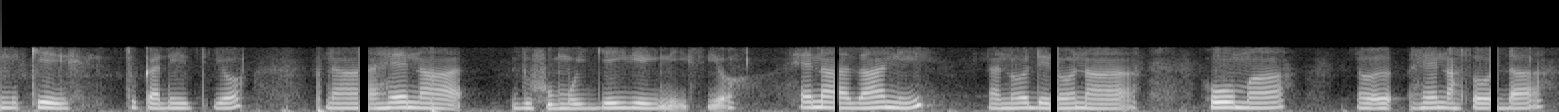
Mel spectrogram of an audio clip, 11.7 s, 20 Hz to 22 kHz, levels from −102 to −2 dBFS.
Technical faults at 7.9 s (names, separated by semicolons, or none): packet loss filled with silence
